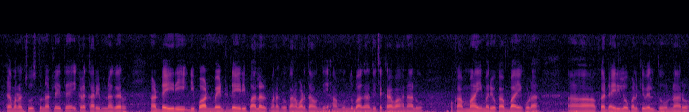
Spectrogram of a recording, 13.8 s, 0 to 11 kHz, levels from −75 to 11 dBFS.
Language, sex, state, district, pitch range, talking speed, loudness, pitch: Telugu, male, Andhra Pradesh, Guntur, 120-130 Hz, 115 wpm, -26 LUFS, 125 Hz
